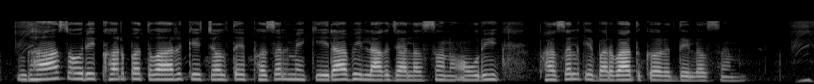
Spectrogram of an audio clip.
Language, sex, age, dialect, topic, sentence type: Bhojpuri, female, <18, Southern / Standard, agriculture, statement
